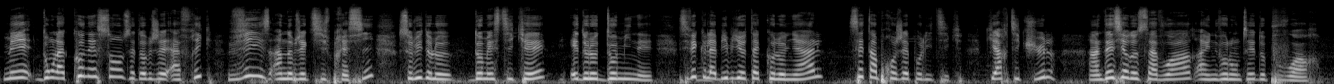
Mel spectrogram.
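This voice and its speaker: A high, slightly mellow female voice moves fairly quickly as a guest philosopher lays out ideas at length on a cultural talk show. Born in Belgium and raised in France, she speaks in an articulate, academic manner from a hotel meeting room.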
